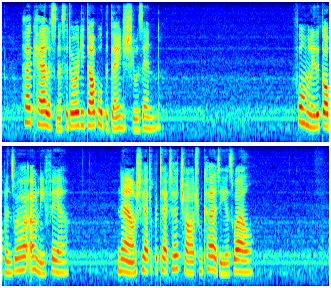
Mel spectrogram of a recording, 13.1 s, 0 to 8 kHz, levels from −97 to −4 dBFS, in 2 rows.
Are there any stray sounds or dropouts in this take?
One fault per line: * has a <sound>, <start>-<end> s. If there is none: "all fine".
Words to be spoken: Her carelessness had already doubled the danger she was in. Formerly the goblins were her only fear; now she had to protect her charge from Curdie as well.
all fine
